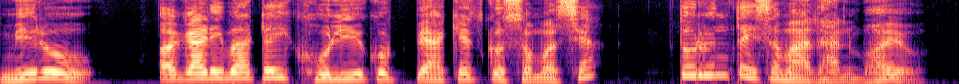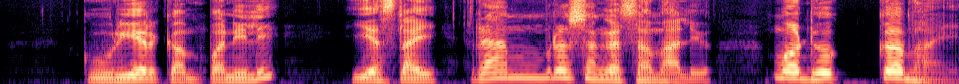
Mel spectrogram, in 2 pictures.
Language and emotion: Nepali, happy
